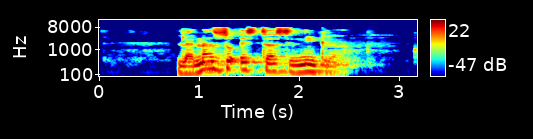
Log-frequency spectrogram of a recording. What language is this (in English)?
Esperanto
